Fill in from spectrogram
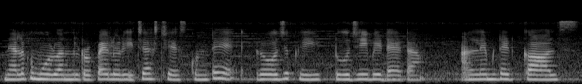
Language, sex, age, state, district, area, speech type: Telugu, female, 45-60, Andhra Pradesh, Vizianagaram, rural, spontaneous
